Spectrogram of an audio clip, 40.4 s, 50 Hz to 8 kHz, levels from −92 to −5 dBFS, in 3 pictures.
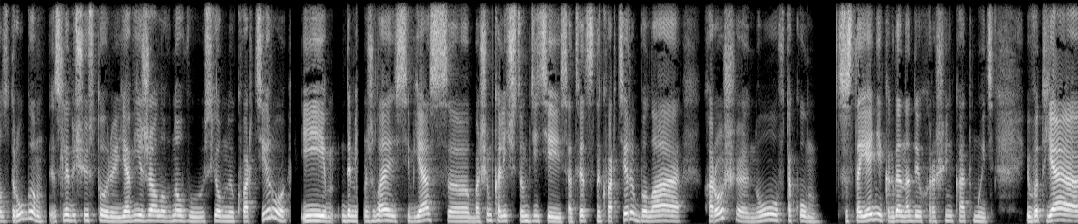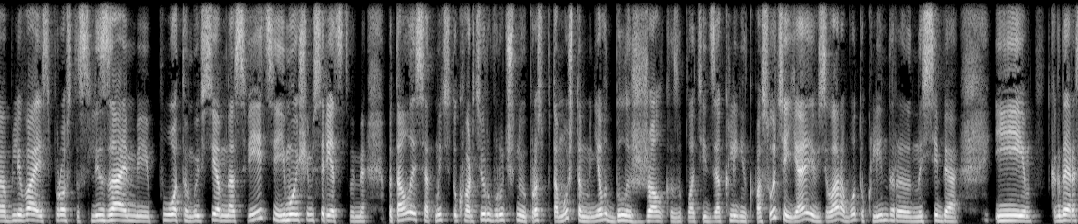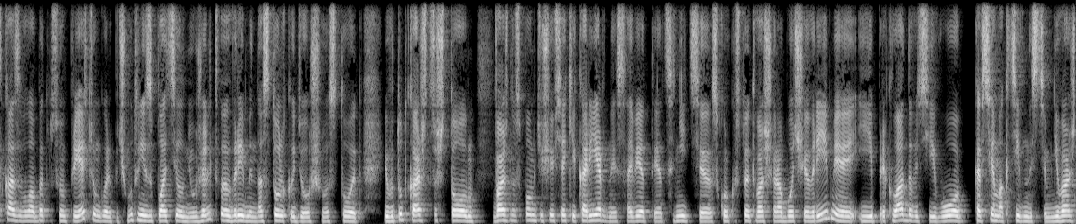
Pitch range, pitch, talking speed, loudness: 165-185 Hz, 175 Hz, 170 wpm, -16 LUFS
